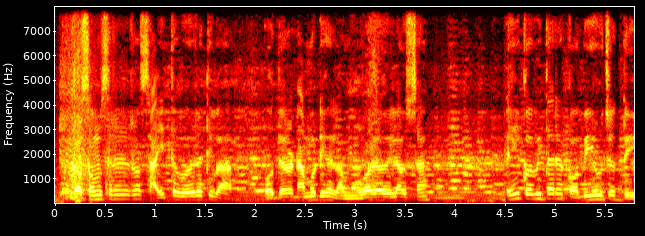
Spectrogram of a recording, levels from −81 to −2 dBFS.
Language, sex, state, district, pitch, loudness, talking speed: Odia, male, Odisha, Malkangiri, 180 Hz, -13 LUFS, 155 wpm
